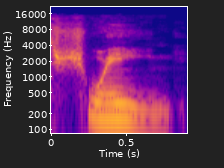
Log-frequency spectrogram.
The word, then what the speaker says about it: Shayne: sh I believe it like Wayne right yeah like Wayne but it's schain whoever whoever it was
